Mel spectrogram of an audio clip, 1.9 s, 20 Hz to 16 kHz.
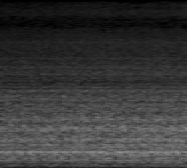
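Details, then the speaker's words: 3-year-old Maytag large-capacity washer, lid switch bypassed for demo, spin after draining: even, steady whir with faint constant hum, no squeaks, knocks or wobble, stable; normal spin cycle. "Alright, and it's coming up on the spin, finishing draining out the water. It's starting to get up to speed. This thing is a really large capacity, nice and smooth."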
